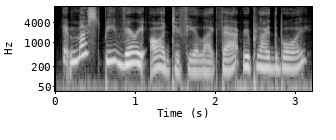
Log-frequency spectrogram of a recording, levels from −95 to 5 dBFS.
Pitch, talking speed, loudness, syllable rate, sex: 215 Hz, 225 wpm, -18 LUFS, 4.7 syllables/s, female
